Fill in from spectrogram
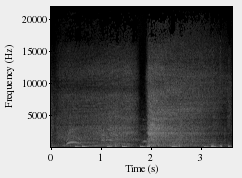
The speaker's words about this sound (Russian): вот этот процесс вдох-выдох, он все время повторяется.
